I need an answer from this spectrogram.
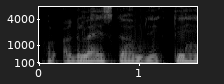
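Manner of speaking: ordinary delivery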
